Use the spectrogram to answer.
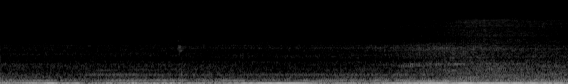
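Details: Mk6 Golf 1.4 TSI 122 PS cold-starting after 6+ hours off: a lumpy, uneven low rumble at idle, first taken for a misfire. It is the normal catalyst fast-warm-up mode using the secondary air pump, and it runs fine afterwards.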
